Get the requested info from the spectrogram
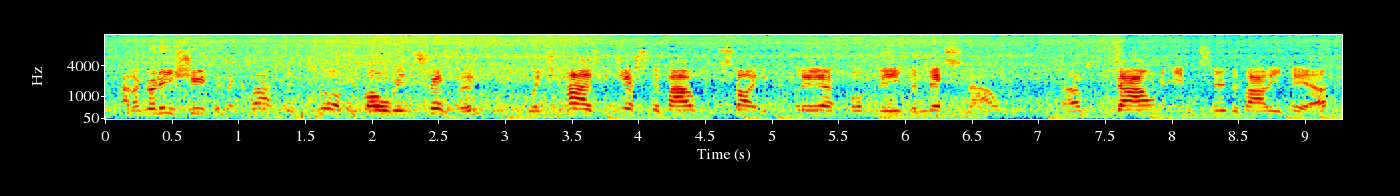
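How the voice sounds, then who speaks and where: Noticeable background noise runs beneath speech at a moderate pace. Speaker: landscape photography vlogger. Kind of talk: vlog narration to camera. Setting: outdoors on a mountain. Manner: shouting.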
